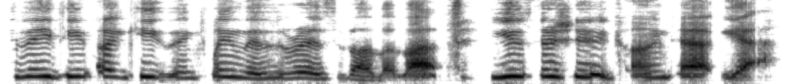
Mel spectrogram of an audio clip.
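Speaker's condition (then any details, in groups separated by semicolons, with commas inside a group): Cerebral palsy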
